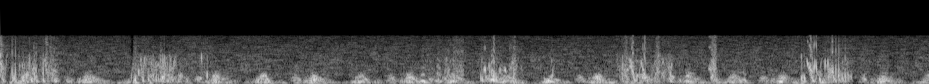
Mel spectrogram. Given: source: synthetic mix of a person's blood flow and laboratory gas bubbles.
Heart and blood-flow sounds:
Doppler ultrasound of blood flow; precordium
0.00-0.60 s: bubbles
0.65-0.74 s: bubbles
1.27-1.91 s: bubbles
1.98-2.11 s: bubbles
4.18-4.64 s: bubbles
4.78-5.27 s: bubbles
5.50-5.55 s: bubbles
6.15-6.76 s: bubbles
7.07-7.21 s: bubbles
7.42-7.48 s: bubbles
7.98-8.54 s: bubbles
From the record:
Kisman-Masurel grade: 333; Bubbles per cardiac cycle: rolling drumbeat, 9 or more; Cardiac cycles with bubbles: 50 to 99%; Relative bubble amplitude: loud (0.450 to 0.775); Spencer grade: 3 (all of the cardiac periods contain showers or single bubble signals, but not dominating or overriding the cardiac motion signals); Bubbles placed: only in the low amplitude regions of the cardiac cycle

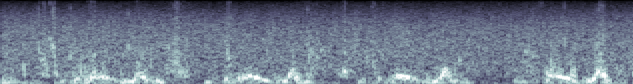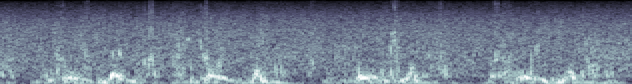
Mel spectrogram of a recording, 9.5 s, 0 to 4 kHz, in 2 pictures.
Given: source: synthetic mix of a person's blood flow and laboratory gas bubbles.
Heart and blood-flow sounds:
Doppler ultrasound of blood flow; precordium
0.15-0.80 s: bubbles
0.87-1.16 s: bubbles
1.19-1.44 s: bubbles
1.66-1.85 s: bubbles
2.18-2.47 s: bubbles
2.50-2.67 s: bubbles
2.73-2.91 s: bubbles
3.34-3.48 s: bubbles
3.86-4.35 s: bubbles
4.42-4.88 s: bubbles
5.02-5.28 s: bubbles
5.33-5.46 s: bubbles
5.54-5.67 s: bubbles
5.78-6.18 s: bubbles
6.22-6.46 s: bubbles
6.64-6.74 s: bubbles
6.77-6.92 s: bubbles
7.03-7.12 s: bubbles
7.18-7.22 s: bubbles
7.38-7.47 s: bubbles
7.55-7.79 s: bubbles
7.86-8.17 s: bubbles
8.37-8.81 s: bubbles
8.94-9.49 s: bubbles
From the record:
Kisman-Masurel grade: 342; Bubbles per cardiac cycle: rolling drumbeat, 9 or more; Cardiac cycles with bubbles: 100%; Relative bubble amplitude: moderate (0.250 to 0.450); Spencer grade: 3 (all of the cardiac periods contain showers or single bubble signals, but not dominating or overriding the cardiac motion signals); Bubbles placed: anywhere in the cardiac cycle

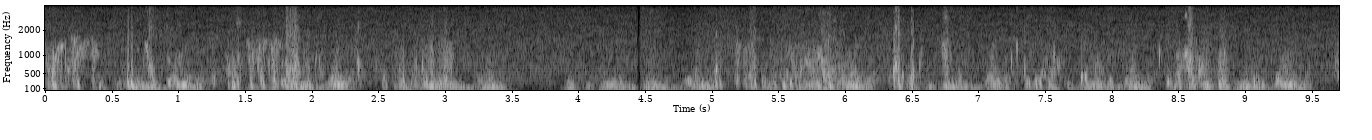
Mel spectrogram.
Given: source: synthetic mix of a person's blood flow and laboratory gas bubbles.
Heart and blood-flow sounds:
Doppler ultrasound of blood flow; precordium
0.00-0.42 s: bubbles
0.58-0.97 s: bubbles
1.24-1.30 s: bubbles
1.34-2.12 s: bubbles
2.31-2.42 s: bubbles
2.51-3.08 s: bubbles
5.00-5.11 s: bubbles
5.16-6.02 s: bubbles
6.33-6.60 s: bubbles
6.71-6.83 s: bubbles
7.21-7.64 s: bubbles
7.74-8.04 s: bubbles
8.33-8.90 s: bubbles
9.03-9.17 s: bubbles
9.66-9.71 s: bubbles
From the record:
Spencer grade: 3 (all of the cardiac periods contain showers or single bubble signals, but not dominating or overriding the cardiac motion signals); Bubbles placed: only in the low amplitude regions of the cardiac cycle

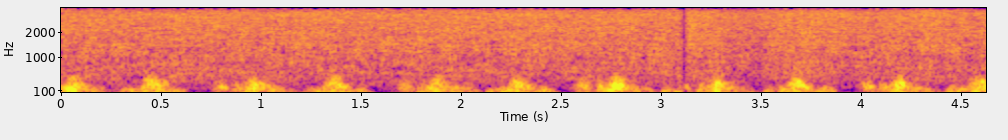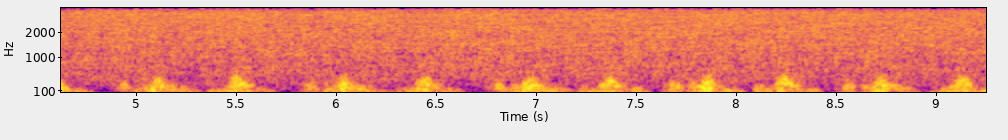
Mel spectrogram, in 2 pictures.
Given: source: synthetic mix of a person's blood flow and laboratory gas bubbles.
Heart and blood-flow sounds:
Doppler ultrasound of blood flow; precordium
no bubbles
From the record:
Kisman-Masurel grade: 000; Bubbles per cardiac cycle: 0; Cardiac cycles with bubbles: 0%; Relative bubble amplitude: no bubbles discernible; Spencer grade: 0 (complete lack of bubble signals)

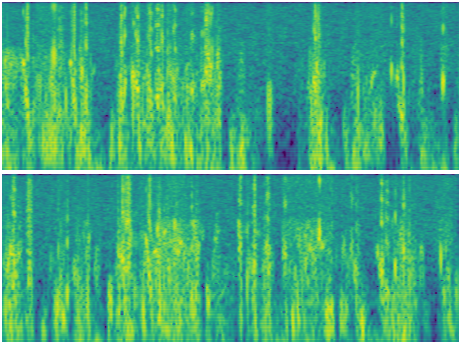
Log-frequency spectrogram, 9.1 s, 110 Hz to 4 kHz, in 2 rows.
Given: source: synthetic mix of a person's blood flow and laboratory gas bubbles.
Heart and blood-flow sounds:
Doppler ultrasound of blood flow; precordium
0.00-0.95 s: bubbles
1.15-2.23 s: bubbles
2.65-2.77 s: bubbles
3.08-3.31 s: bubbles
3.54-4.11 s: bubbles
4.39-4.47 s: bubbles
4.57-4.93 s: bubbles
4.96-5.60 s: bubbles
5.71-6.61 s: bubbles
6.94-7.31 s: bubbles
7.38-8.16 s: bubbles
8.32-8.88 s: bubbles
8.94-9.15 s: bubbles
From the record:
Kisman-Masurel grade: 444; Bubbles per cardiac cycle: continuous sound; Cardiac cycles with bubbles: 100%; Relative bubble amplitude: maximal (0.775 to 0.999); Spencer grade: 4 (maximum detectable bubble signal sounding continuously throughout systole and diastole of every cardiac period, and overriding the amplitude of the normal cardiac signals); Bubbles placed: only in the low amplitude regions of the cardiac cycle

